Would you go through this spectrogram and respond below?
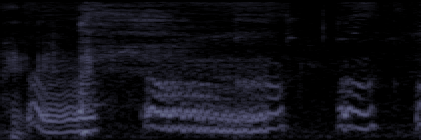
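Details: Shih Tzu Lina-Valentina of VICTORY Shih Tzu, indoors wanting barbecued beef, gives drawn-out whining yelps, three harmonic-rich cries over two seconds, each wavering then falling, with short gaps between.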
